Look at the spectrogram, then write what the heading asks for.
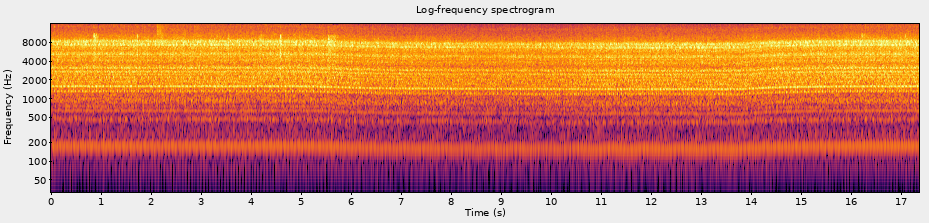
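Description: A tractor engine idles in a farming simulation game, a steady low drone with a constant hum and fixed tonal whine, unchanging throughout with no voices.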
